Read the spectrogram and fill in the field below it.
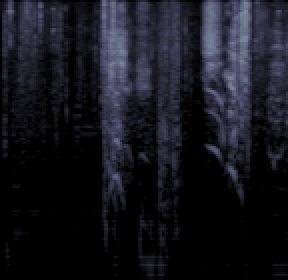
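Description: Bodies scuffle and thump in a close struggle.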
